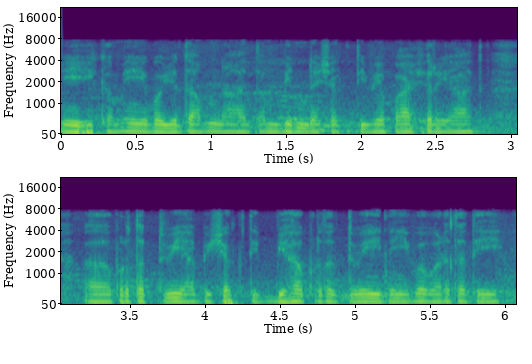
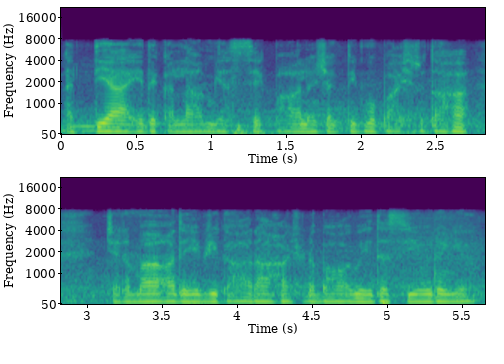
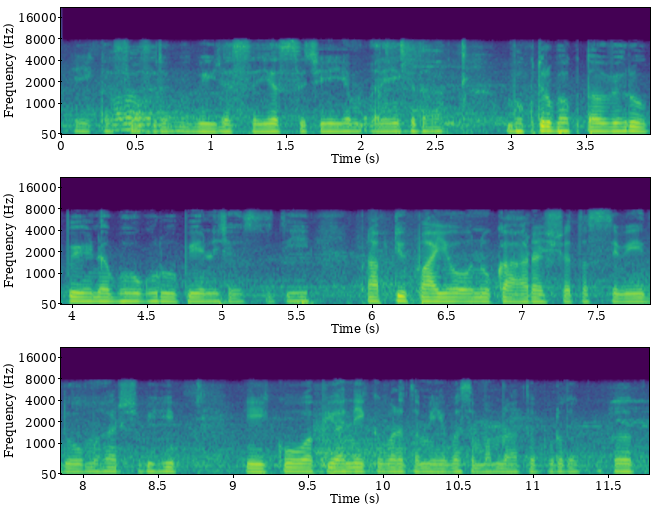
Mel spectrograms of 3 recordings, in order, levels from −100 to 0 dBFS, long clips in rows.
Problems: constant background noise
